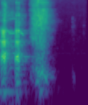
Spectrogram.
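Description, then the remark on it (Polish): Two short voiced catches of breath build up to a single breathy, explosive sneeze, followed by silence. “Normalnie yy, taki apel, uwaga, będę kichał.”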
